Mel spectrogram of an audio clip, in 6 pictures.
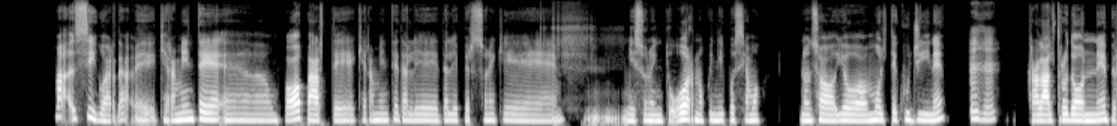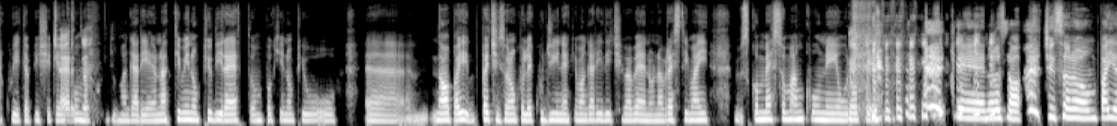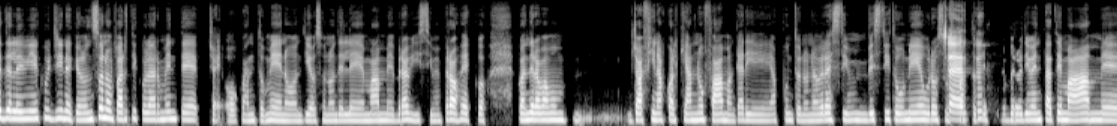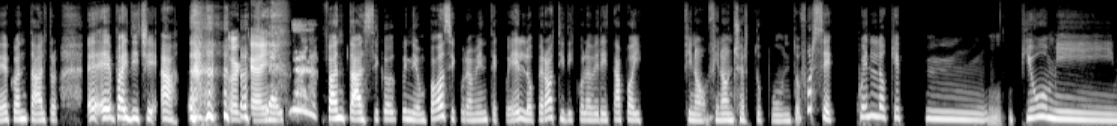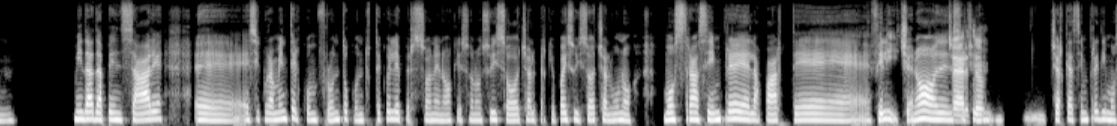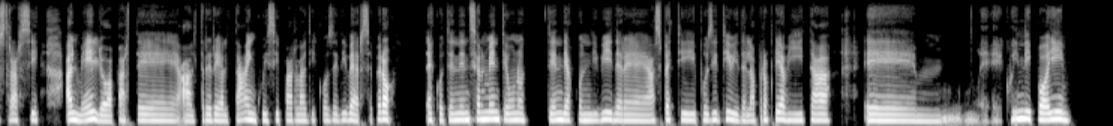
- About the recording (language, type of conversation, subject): Italian, advice, Come posso reagire quando mi sento giudicato perché non possiedo le stesse cose dei miei amici?
- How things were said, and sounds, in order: tapping; laughing while speaking: "Certo"; laugh; chuckle; laughing while speaking: "che non lo so"; "cioè" said as "ceh"; other background noise; chuckle; chuckle; laughing while speaking: "kay"; "Okay" said as "kay"; "dice" said as "ice"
